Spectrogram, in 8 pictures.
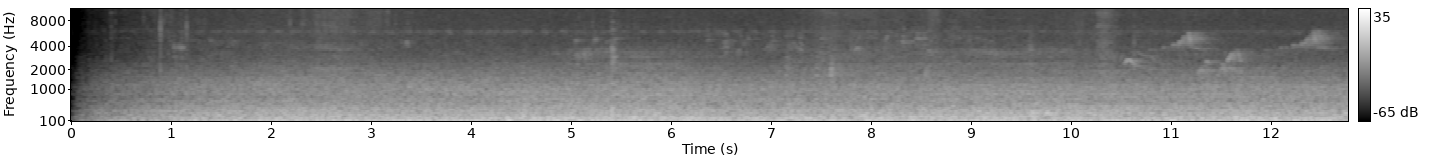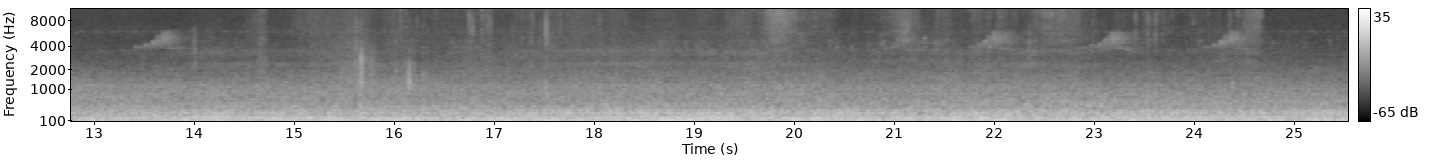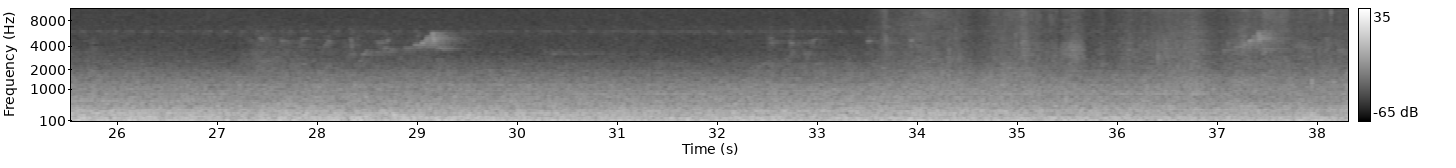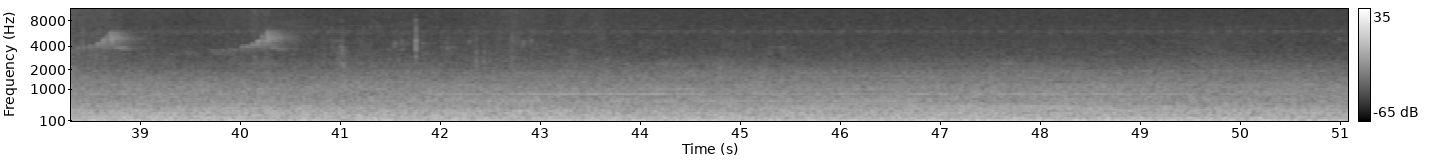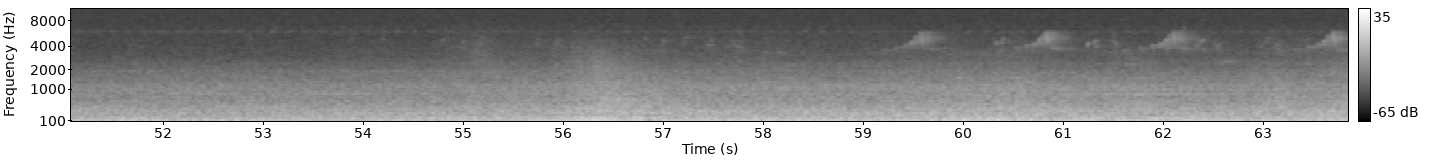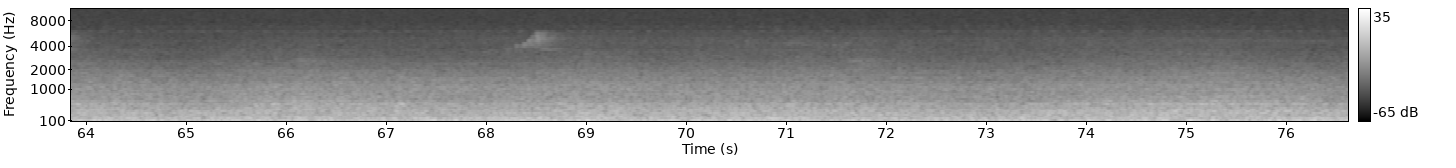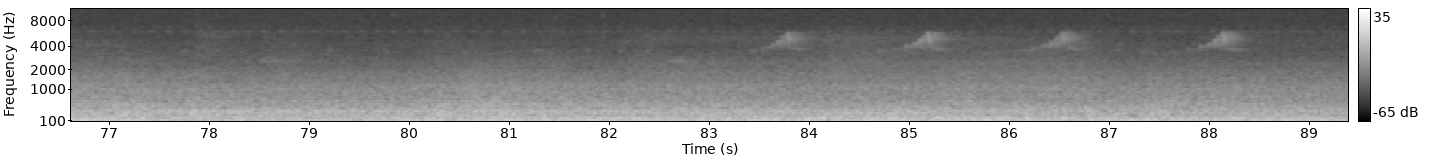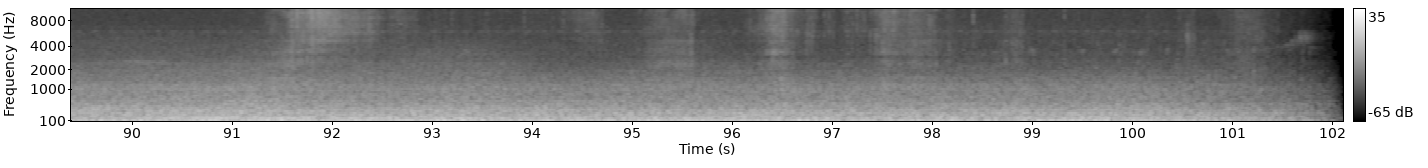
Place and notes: Inclinado Park, Topógrafos, Panorama, León, Gto., Mexico - Parque inclinado a las seis treinta y nueve de la mañana.
Some birds and urban noises at six thirty-nine in the morning at Inclinado Park.
I made this recording on April 13th, 2019, at 6:39 a.m.
I used a Tascam DR-05X with its built-in microphones and a Tascam WS-11 windshield.
Original Recording:
Type: Stereo
Algunas aves y ruidos urbanos a las seis y treinta y nueve de la mañana en el Parque Inclinado.
Esta grabación la hice el 13 de abril 2019 a las 6:39 horas.
Guanajuato, México, 13 April 2019, 06:39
